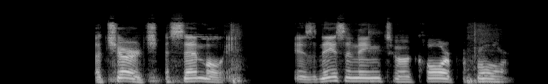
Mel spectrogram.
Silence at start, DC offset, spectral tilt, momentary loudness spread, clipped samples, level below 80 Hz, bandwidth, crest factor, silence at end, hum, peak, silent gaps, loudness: 0.95 s; under 0.1%; -4 dB/octave; 14 LU; under 0.1%; -56 dBFS; 9.4 kHz; 18 dB; 0.4 s; none; -2 dBFS; 2.68-2.89 s; -18 LUFS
